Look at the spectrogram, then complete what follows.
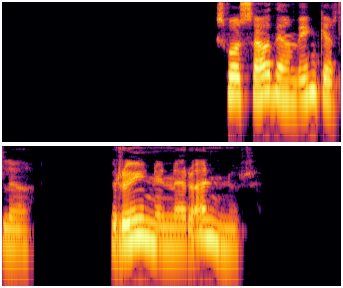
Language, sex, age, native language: Icelandic, female, 70-79, Icelandic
